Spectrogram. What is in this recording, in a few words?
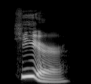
"here", English; 3000 words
